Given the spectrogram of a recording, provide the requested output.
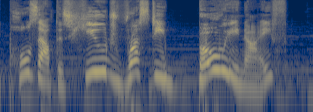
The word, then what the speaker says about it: Bowie: no warning, he pulls out this huge rusty Bowie knife. It's actually pronounced Buoie. What? No, it's like the last name like David Bowie. Different last name. Buoy.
